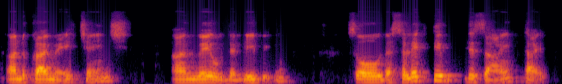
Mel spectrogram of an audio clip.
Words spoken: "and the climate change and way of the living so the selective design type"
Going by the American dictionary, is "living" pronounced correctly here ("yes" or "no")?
no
